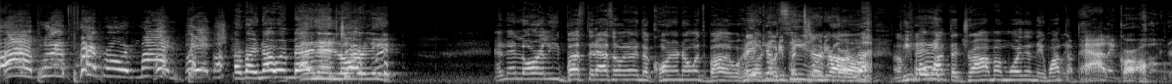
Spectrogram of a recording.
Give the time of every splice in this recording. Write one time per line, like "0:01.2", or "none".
0:02.3
0:08.8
